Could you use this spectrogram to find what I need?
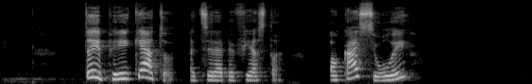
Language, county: Lithuanian, Vilnius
